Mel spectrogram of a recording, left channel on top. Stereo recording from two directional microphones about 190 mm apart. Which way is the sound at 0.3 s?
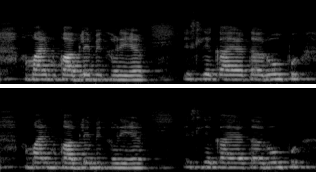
25° left (ahead or behind).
